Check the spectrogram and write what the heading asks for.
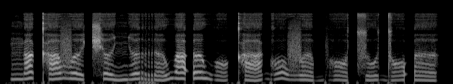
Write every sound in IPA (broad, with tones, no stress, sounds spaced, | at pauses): ŋ a˧˥˧ kʰ a˧˥ v ɜ˦˨ t͡ʃʰ ɜ˦˨ ɲ ɜ˧˥ r ɜ˨˩˦ w a˥ ʔ ɜ˥ w ɔ˨˩˦ kʰ a˨˩˦ ɡ ɔ˧˥˧ v ɜ˦˨ bʱ ɔ˦˨ t͡s o˧˥ d ɔ˧˥ ʔ ɜ˦˨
